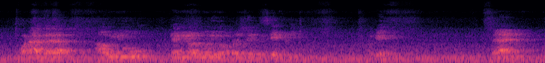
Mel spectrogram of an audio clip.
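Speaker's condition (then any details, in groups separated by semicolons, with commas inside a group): No condition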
